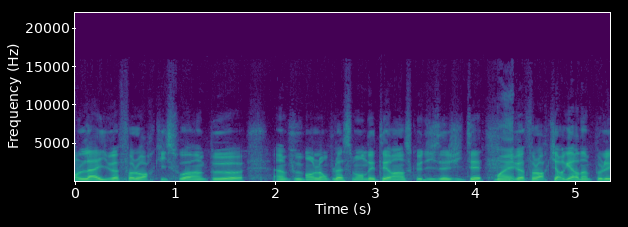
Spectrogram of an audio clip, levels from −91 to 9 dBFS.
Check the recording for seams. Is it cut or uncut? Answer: cut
